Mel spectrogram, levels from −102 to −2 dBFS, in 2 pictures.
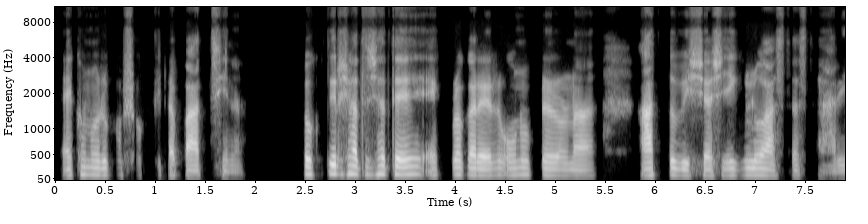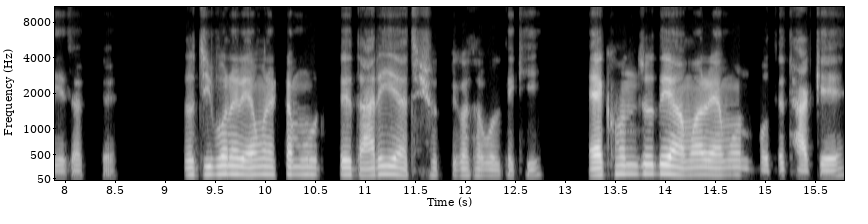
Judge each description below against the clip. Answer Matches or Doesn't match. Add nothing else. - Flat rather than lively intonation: Doesn't match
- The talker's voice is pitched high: Doesn't match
